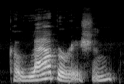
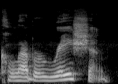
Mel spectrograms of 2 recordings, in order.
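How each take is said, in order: First: The main stress falls before the fourth syllable. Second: The main stress falls on the fourth syllable. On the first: The speaker calls it wrong. "I didn't say collaboration" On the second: The speaker calls it right. "we shift that stress to right before the I O N"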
